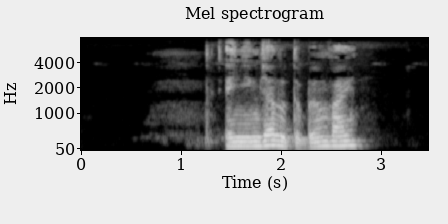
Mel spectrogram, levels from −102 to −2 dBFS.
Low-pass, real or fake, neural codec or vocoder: 7.2 kHz; real; none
